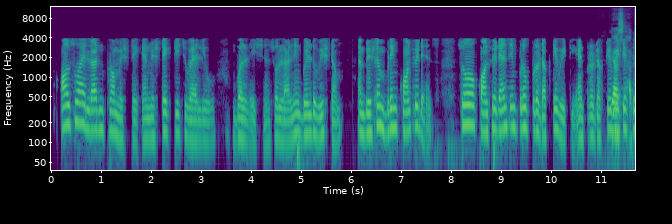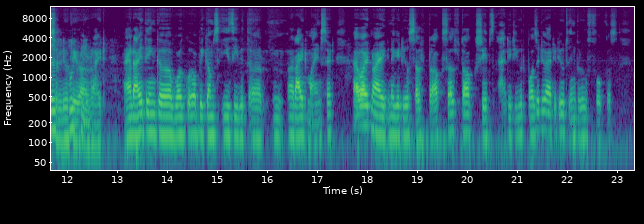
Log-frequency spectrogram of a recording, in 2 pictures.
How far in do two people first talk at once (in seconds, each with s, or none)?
11.2 s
